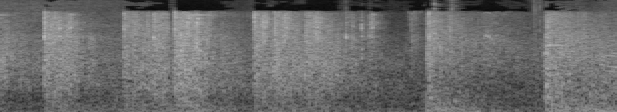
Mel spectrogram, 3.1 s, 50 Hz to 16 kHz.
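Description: Artillery bombardment in Company of Heroes 2, a dense rumbling barrage of booming impacts arriving in several successive heavy waves, loud and continuous with no voices.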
